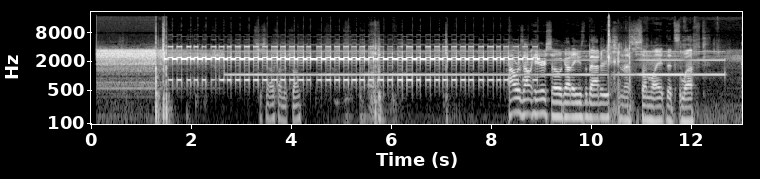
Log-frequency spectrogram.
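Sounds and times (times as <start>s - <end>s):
pulsing electronic alarm beep: 0.1s - 12.8s
steady warning tone: 0.1s - 13.0s
radio hiss: 8.4s - 13.0s
radio click: 10.3s - 11.2s.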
